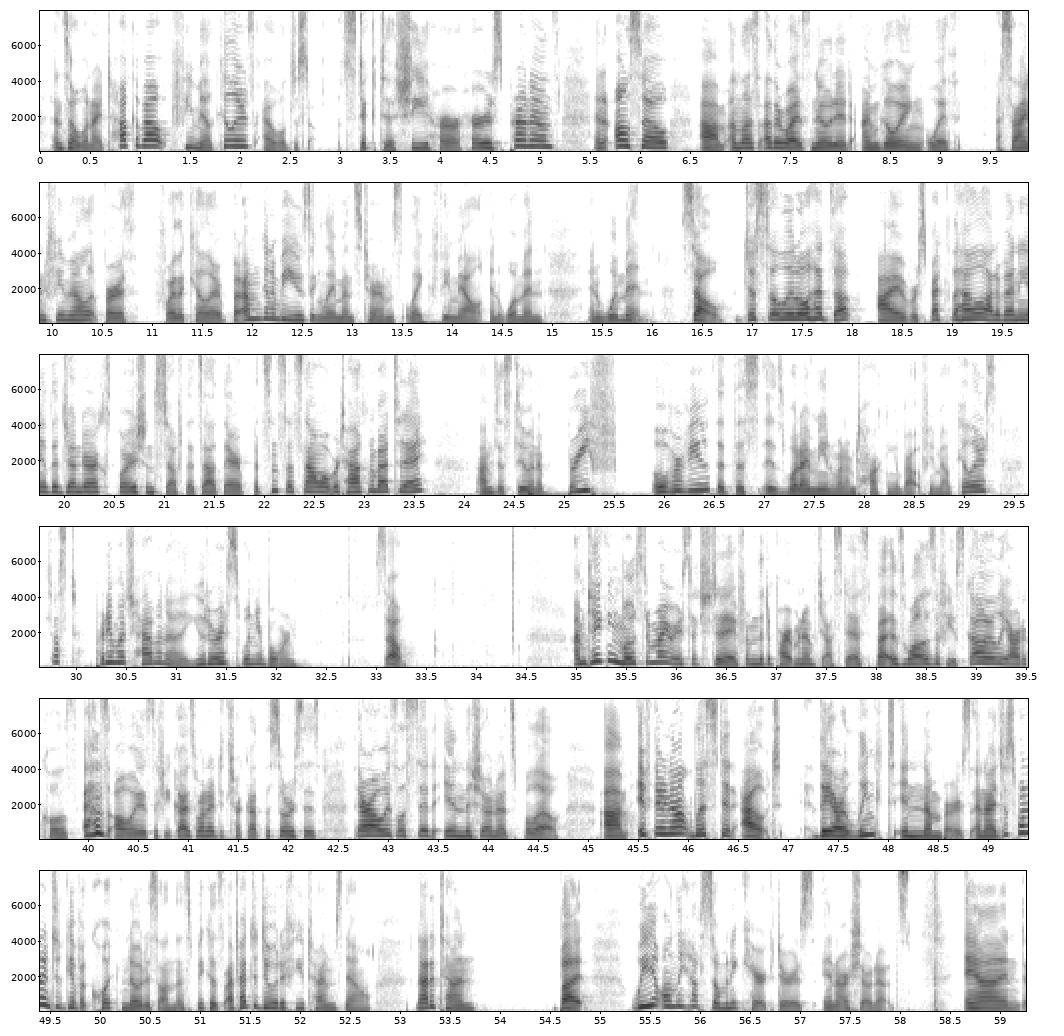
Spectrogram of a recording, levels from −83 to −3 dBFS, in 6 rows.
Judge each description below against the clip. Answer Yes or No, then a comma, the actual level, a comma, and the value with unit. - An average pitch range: Yes, average, 4.9 semitones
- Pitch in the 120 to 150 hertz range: No, high, 230 Hz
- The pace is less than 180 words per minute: No, average, 195 wpm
